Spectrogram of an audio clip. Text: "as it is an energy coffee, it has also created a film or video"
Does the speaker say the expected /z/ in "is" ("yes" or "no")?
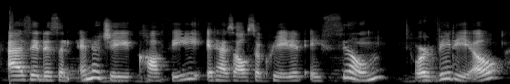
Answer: yes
